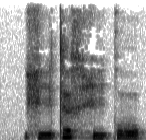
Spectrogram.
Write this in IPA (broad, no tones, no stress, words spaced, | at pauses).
xitɛx hiko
